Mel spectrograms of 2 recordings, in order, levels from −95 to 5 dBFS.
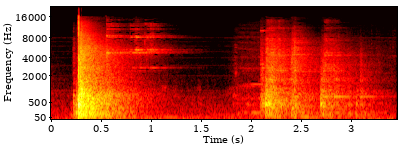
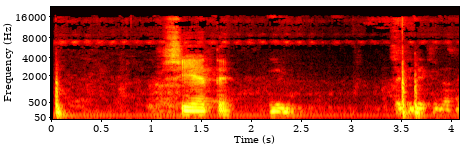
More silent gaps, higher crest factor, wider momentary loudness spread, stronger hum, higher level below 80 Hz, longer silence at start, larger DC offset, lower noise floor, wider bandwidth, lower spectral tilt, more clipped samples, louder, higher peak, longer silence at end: neither; about the same, 24 dB vs 20 dB; about the same, 23 LU vs 21 LU; neither; first, -42 dBFS vs -50 dBFS; first, 0.2 s vs 0.05 s; neither; first, -55 dBFS vs -50 dBFS; about the same, 16 kHz vs 17 kHz; about the same, -4 dB/octave vs -4.5 dB/octave; neither; about the same, -21 LUFS vs -20 LUFS; about the same, 0 dBFS vs -2 dBFS; first, 0.3 s vs 0 s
